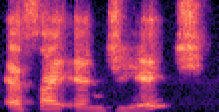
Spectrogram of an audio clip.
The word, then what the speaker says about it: Singh: And her name is spelled Vartika, and we pronounce it Vartika, yes? Yes. And then her middle name Singh, Singh, and then her last name Sikarwar, Sikarwar.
